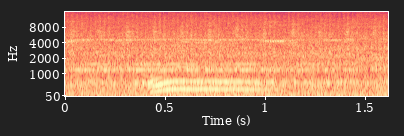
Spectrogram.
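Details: Fire-damaged Chevrolet Equinox from a salvage auction, after wiring rework and fixing a loose relay connection that stopped it starting, run on a jumper pack. The engine holds a steady idle with no knocks or misses, a normal idle.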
